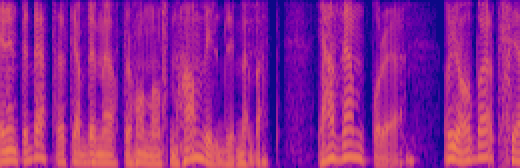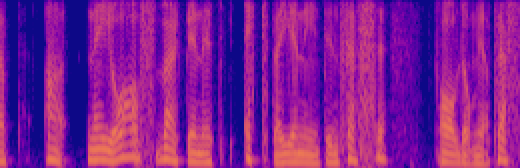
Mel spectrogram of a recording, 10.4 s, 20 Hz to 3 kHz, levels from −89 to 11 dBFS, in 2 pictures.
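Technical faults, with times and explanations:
Throughout: aliasing. The audio was resampled to a lower rate without an anti-alias filter, and the band ending at 3 kHz points to a 6 kHz rate. Content above 3 kHz did not disappear. It folded back below that edge as unrelated, inharmonic frequencies, sitting roughly 15 dB under the speech. Sibilants and fricatives come out gritty and metallic, and energy runs hard up to the 3 kHz band edge.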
